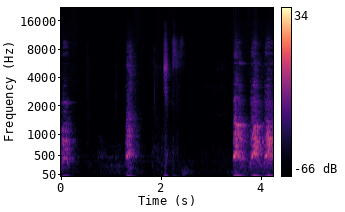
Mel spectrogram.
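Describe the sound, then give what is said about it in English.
A dog barks outdoors in the country, giving a few sharp, irregular barks separated by quiet gaps, then a quick run of three loud barks at the end. “It's just outside. You're a country dog now.”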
